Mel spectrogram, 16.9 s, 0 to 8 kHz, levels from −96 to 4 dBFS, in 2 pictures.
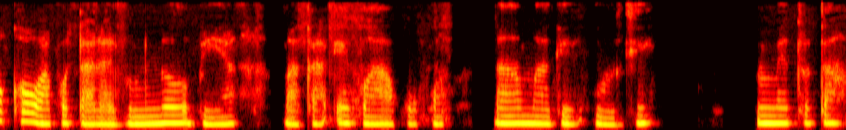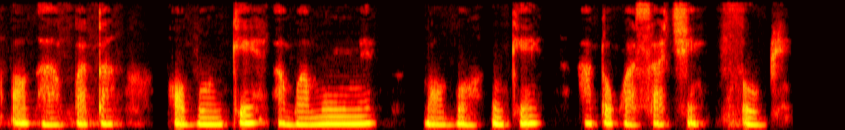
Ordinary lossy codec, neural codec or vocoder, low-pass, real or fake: none; codec, 16 kHz, 8 kbps, FunCodec, trained on Chinese and English, 25 frames a second; 7.2 kHz; fake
